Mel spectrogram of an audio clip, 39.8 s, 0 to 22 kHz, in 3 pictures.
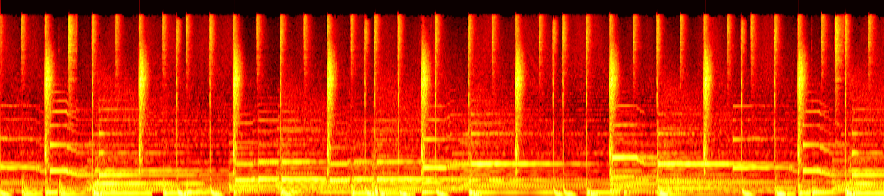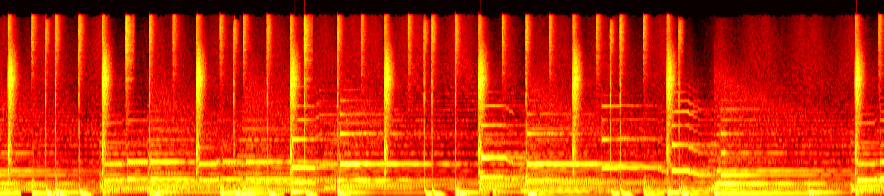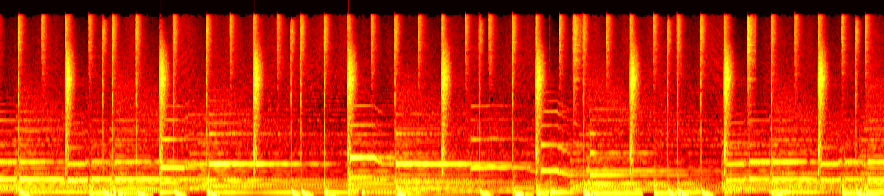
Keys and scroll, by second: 29.1 ctrl+c, 30.6 ctrl+f.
